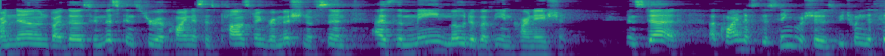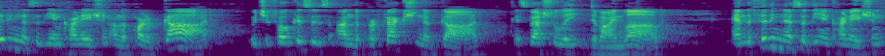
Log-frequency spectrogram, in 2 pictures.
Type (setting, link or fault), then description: setting, large echoing room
